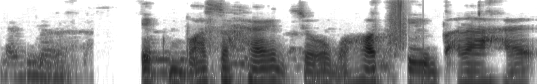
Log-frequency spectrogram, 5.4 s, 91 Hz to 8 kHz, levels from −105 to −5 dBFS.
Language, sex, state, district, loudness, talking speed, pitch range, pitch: Hindi, male, Bihar, Muzaffarpur, -26 LUFS, 90 wpm, 90-130 Hz, 105 Hz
